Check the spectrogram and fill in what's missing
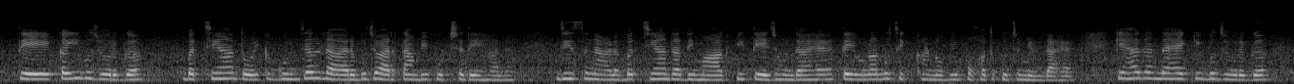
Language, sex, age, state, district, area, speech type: Punjabi, female, 18-30, Punjab, Mohali, rural, spontaneous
